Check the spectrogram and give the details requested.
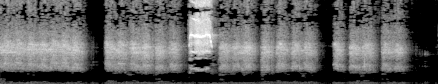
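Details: Six-day-old Philippine scops owl chick at a zoo: a series of breathy, raspy hisses in uneven bursts with short gaps, one louder, sharper squeal in the middle.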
